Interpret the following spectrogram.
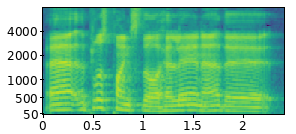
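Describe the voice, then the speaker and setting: A man's voice: mid-range voice, unhurried, pushed and bright. A man hosting a casual film review chat, rambling and hesitant with lots of fillers. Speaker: film reviewer, podcast host.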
